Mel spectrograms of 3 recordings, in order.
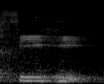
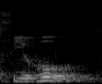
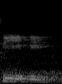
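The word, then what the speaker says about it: فيه: But in the recitation, to make it easy on the tongue, it is pronounced as fihi. It is not pronounced as fihu.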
